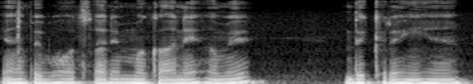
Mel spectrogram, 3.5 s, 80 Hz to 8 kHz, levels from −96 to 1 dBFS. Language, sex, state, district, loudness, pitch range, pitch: Hindi, male, Arunachal Pradesh, Lower Dibang Valley, -13 LUFS, 120-130 Hz, 125 Hz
